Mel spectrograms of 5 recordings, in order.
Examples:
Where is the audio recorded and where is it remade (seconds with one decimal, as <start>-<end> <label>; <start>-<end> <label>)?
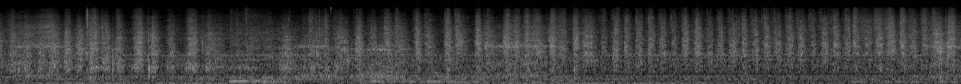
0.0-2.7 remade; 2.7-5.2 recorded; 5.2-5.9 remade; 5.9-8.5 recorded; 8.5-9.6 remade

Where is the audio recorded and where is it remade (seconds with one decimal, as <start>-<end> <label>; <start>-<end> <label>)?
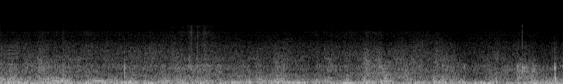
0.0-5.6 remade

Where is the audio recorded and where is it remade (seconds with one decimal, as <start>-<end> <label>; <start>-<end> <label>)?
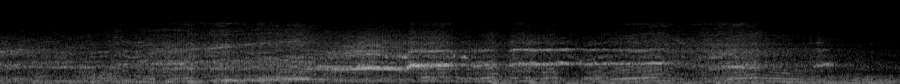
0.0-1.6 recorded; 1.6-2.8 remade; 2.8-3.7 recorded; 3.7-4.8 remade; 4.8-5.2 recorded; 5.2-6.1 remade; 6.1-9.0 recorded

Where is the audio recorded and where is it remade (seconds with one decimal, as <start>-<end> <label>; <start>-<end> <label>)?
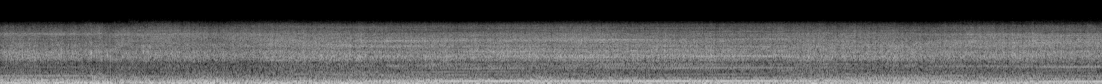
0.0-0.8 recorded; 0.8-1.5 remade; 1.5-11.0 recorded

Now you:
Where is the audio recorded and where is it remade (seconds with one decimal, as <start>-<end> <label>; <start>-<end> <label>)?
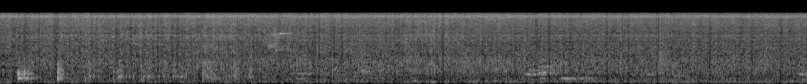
0.0-1.9 recorded; 1.9-2.6 remade; 2.6-4.0 recorded; 4.0-5.1 remade; 5.1-8.1 recorded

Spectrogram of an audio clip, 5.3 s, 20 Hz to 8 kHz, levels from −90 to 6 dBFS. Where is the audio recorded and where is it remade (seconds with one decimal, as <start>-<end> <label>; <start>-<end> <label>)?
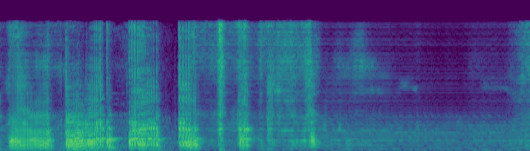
0.0-0.6 remade; 0.6-1.9 recorded; 1.9-5.3 remade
